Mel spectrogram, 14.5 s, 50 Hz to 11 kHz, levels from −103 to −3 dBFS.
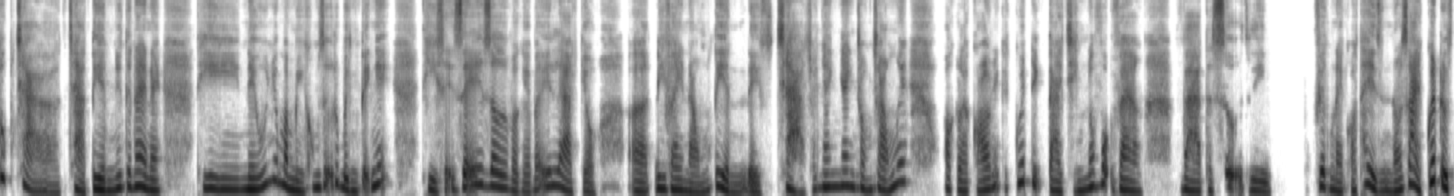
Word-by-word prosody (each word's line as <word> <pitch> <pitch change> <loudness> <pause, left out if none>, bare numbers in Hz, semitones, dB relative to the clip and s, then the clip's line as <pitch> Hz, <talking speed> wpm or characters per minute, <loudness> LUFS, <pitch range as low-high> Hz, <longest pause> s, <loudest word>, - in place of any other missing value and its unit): thúc 385 - +2
trả 155 - -2
trả 170 -6 0
tiền 175 -1 +4
như 200 - +3
thế 230 - -1
này 230 -2 +5
này, 175 -2 +2 0.4
thì 185 -3 +1
nếu 185 +2 +5
như 330 +4 -3
mà 260 -6 +3
mình 170 -6 +3
không 215 +8 -1
giữ 230 - -1
được 285 - -1
bình 180 -6 +2
tĩnh 240 - +1
ấy, 285 - -4 0.3
thì 180 -4 -1
sẽ 160 +7 -3
dễ 225 +8 +3
rơi 230 -4 +2
vào 165 -5 -3
cái 145 -1 -5
bẫy 235 +6 -2
là, 230 -8 +1
kiểu, 150 -3 -4 0.3
ờ, 155 -2 -1
đi 200 0 +3
vay 180 -2 +3
nóng 145 -2 -2
tiền 175 - +2
để 70 - +1 0.2
trả - - +1
cho 190 - -9
nhanh 225 +1 +1
nhanh 235 -1 0
chóng 200 -5 -1
chóng 185 +3 0
ấy, 305 +3 -2 0.4
hoặc 190 -2 -5
là 160 -3 0
có 170 +2 0
những 225 +4 -3
cái 200 -3 -16
quyết 300 +1 0
định 285 - -2
tài 165 -5 0
chính 165 +2 -2
nó 220 - +3
vội - - +1
vàng. 175 -5 +2 0.4
Và 165 -4 +1
thật 165 -3 -4
sự - - +3
thì 165 -3 0 0.5
việc 235 -4 +3
này 160 -5 0
có 165 - -3
thể 255 -6 +4
nó 160 +3 +2
giải 265 +8 +3
quyết 325 +2 +5
được 215 -1 +5
185 Hz, 270 wpm, -22 LUFS, 165-225 Hz, 0.5 s, này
